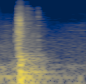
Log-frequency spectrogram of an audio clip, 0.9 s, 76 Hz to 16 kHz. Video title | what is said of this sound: 1978 El Camino Door Panel Refurbish | It sounds a lot better when you shut it. You know, nice and solid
